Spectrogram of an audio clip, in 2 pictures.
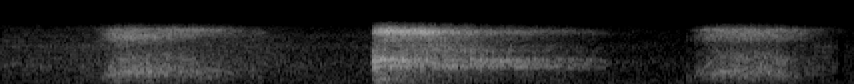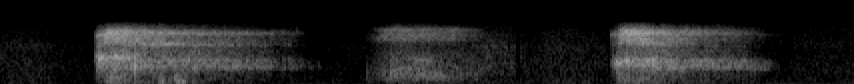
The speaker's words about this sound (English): Take a nice deep breath.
